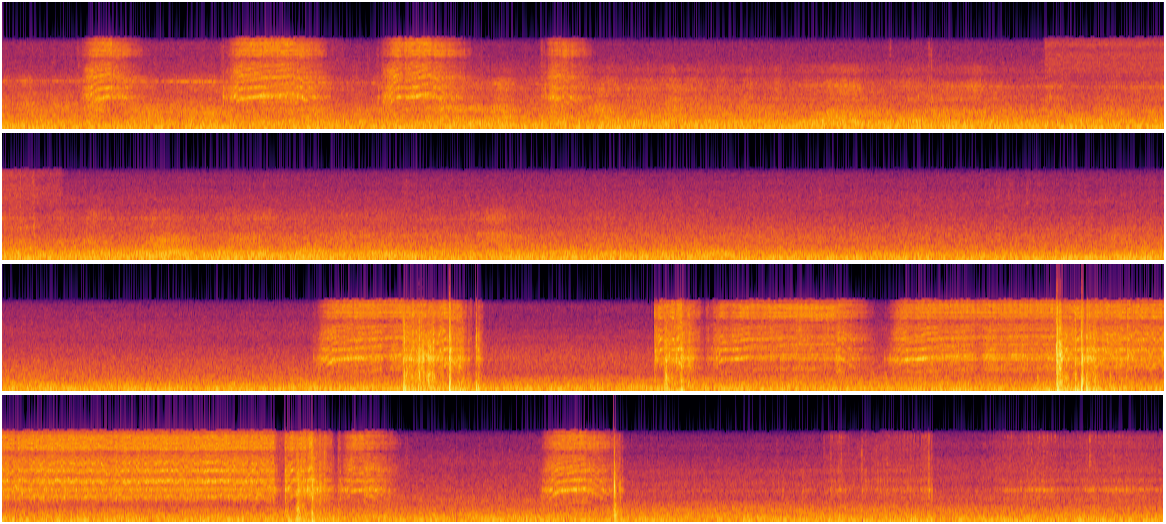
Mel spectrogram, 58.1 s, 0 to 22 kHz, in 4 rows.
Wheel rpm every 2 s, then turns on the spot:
60, 40, 10, 0, 0, 0, 10, 0, 0, 0, 0, 0, 0, 0, 0, 10, 110, 0, 100, 100, 160, 190, 190, 60, 20, 10, 10, 10, 10.
52-58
